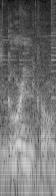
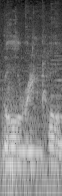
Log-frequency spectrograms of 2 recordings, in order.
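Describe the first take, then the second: First: The first words are run together into one. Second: Each word of the name is said separately. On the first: This is how local people say the name. "the name got changed in the way we talk" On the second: This is the original form of the name. "You you say I was down to Gold Ring Cove"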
